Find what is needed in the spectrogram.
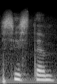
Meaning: system
- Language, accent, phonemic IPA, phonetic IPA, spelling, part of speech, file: Armenian, Eastern Armenian, /sisˈtem/, [sistém], սիստեմ, noun, Hy-սիստեմ.ogg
